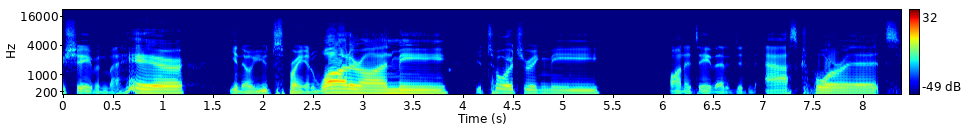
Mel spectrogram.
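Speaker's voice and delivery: high, aggrieved, upset, put-upon griping. Acting out a captive's complaint at her captor, acting upset. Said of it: "I'd be upset".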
